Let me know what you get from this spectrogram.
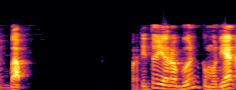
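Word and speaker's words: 밥: Kalau di akhir bunyinya adalah P, jadi ini biep, vokal A terus biep, jadi dibacanya bab.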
